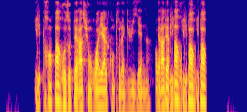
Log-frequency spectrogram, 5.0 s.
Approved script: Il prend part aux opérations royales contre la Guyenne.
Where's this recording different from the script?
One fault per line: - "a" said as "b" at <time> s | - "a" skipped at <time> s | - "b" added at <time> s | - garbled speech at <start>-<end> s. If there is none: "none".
- garbled speech at 3.1-4.1 s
